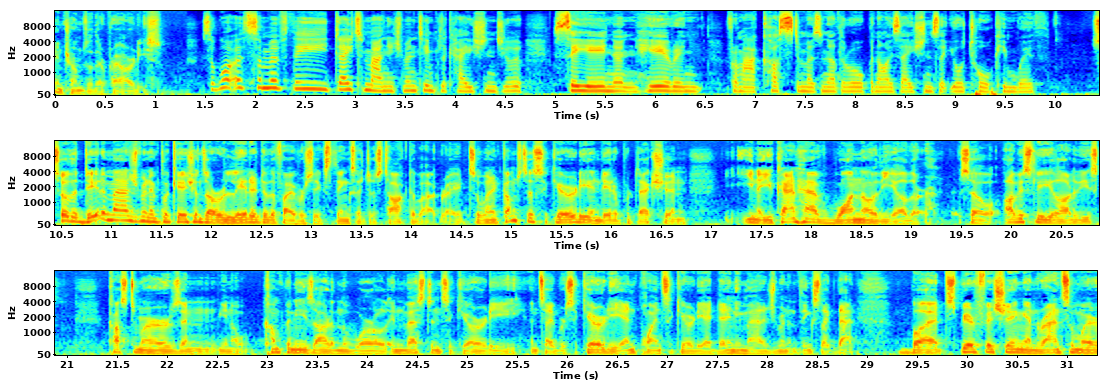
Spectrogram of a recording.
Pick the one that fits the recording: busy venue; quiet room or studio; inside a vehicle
busy venue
